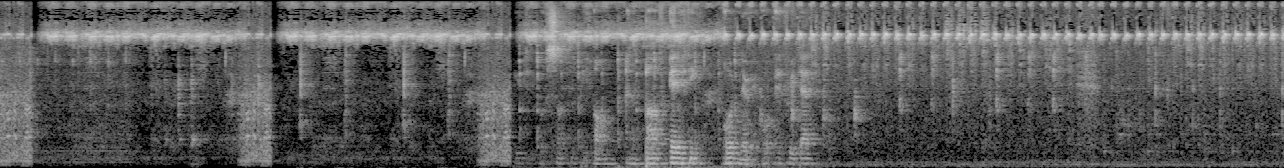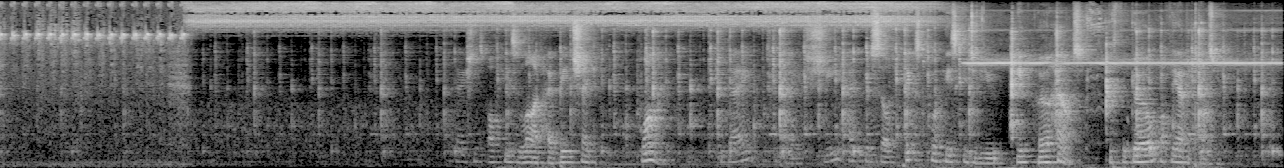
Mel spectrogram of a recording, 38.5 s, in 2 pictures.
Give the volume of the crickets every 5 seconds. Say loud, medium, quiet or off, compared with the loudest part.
loud, loud, loud, loud, loud, medium, loud, loud.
